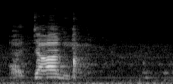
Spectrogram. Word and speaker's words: Dahvie: I how do you say my middle name Davi it's not D A lot of people say Dave I just it's like put in my dick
